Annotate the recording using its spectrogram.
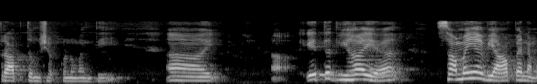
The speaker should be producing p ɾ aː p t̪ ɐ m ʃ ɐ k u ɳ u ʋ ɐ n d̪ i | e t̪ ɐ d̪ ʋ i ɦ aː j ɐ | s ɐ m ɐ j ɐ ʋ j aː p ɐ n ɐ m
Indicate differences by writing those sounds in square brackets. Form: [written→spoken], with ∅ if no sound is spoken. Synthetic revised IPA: p ɾ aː p t̪ ɐ m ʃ ɐ k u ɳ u ʋ ɐ n [d̪→t̪] i | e t̪ ɐ d̪ ʋ i ɦ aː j ɐ | s ɐ m ɐ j ɐ ʋ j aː p ɐ n ɐ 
